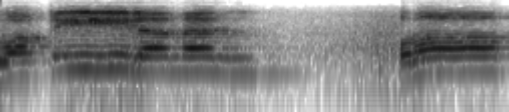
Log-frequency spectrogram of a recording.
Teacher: ففي رواية حفص أشار إليه بالسكت، يعني نقول وقيل من راق وسكت بمقدار حركتين بدون أخذ النفس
